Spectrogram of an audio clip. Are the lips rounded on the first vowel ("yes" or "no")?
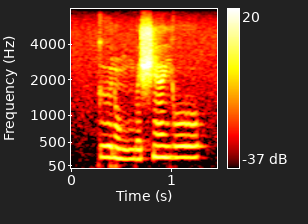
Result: no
